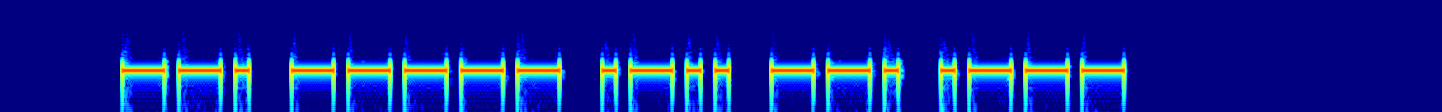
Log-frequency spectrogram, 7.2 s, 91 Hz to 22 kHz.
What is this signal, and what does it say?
Morse code, heard as a keyed tone, about 17 wpm, 700 Hz. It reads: G0LGJ
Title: DXCC-100 Call Signs - 5 Characters - Repeated 2x - 17wpm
